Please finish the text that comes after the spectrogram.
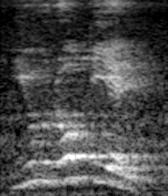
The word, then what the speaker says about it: European: European. Ye pronounced as yu sound.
